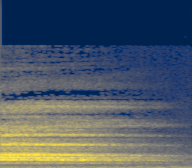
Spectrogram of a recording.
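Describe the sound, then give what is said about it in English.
A long, breathy exhale during a guided breathing exercise, a soft airy hiss that starts at full strength and gradually fades over about two seconds, with no talking over it. “Hold it, and then exhale out.”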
